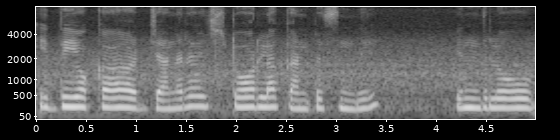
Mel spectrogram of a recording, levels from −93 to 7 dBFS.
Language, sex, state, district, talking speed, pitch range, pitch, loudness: Telugu, female, Telangana, Karimnagar, 95 wpm, 200-225 Hz, 210 Hz, -15 LUFS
